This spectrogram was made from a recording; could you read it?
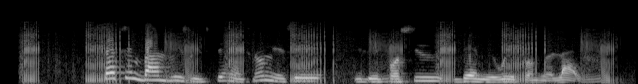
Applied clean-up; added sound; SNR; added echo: none; Fart; 11 dB; none.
